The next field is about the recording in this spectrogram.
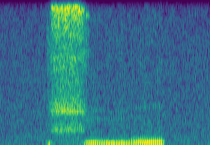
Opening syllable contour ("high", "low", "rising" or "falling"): low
